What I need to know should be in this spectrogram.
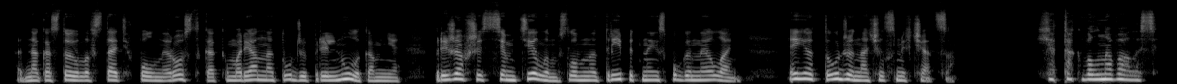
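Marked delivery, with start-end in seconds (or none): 10.4-11.6 loud theatrical whisper. Reading Marianna's words as she clings to the narrator, half-whispered. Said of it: "прошептала она".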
